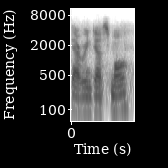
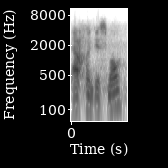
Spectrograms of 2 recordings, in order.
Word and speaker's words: arrondissement: into their apartment in the 4th arrondissement, not pronouncing that correctly, arrondissement, in the Marais in Paris.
